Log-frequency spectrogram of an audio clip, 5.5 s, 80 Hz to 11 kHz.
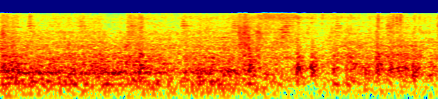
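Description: Tokyu 8090-series electric train running on the track, heard from inside the car: steady running noise with a few wheel clacks over rail joints partway through.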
